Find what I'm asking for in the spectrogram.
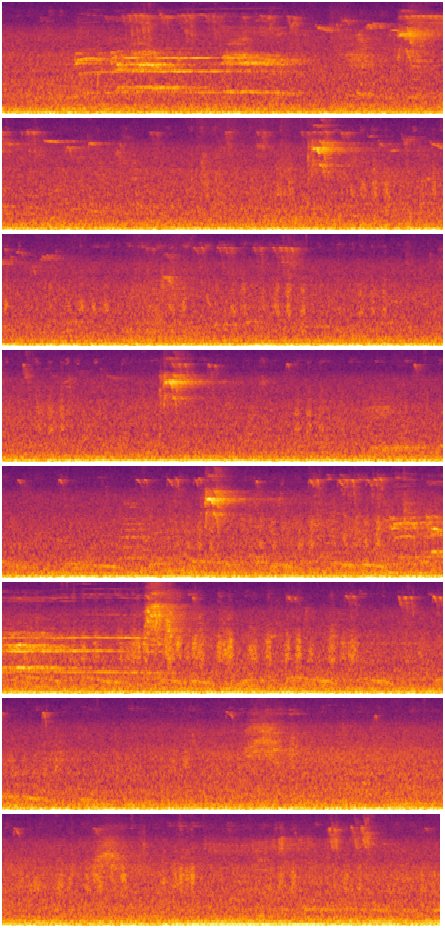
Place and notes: Brussels, Parc Pierre Paulus, Ducks Goose and Jar - Brussels, Parc Pierre Paulus, Ducks, Cock, general ambience
Brussels, Parc Pierre Paulus, Ducks, Cock, general ambience.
